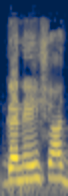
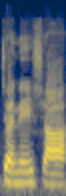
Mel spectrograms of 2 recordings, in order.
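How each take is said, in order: First: The word begins with a hard G sound. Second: The word begins with a J sound. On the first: "like G"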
